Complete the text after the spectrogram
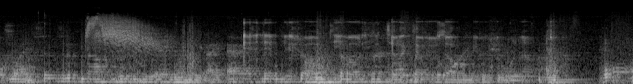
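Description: A lightsaber swooshes as it swings.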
